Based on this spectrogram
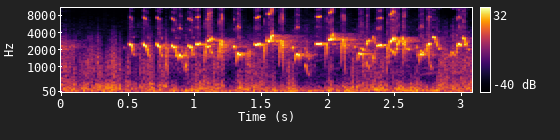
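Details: Crocok-cokan singing energetically, offered as a master song for training songbirds: a dense, rapid run of sharp chirps and short slurred whistles, many notes each second, with a busy background hiss.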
